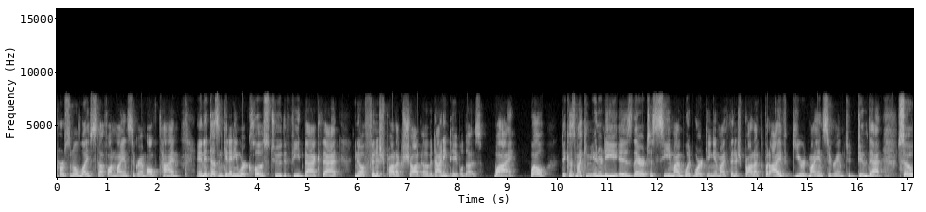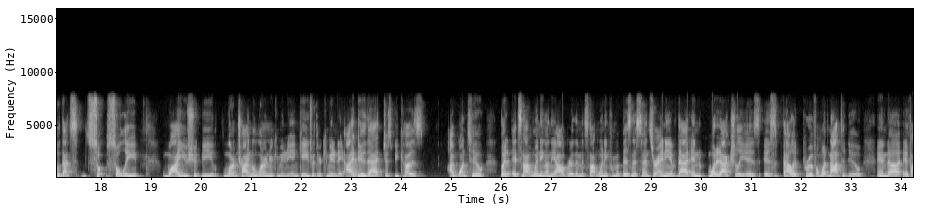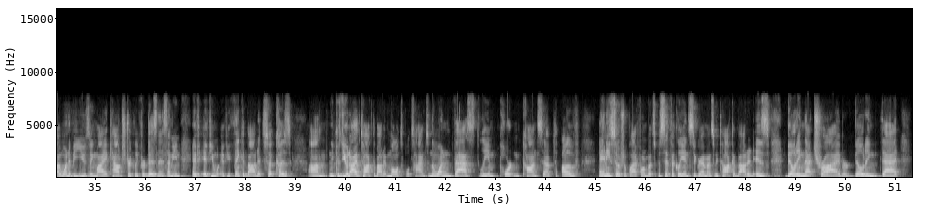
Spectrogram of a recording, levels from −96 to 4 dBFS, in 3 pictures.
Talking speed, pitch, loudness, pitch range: 200 wpm, 115 Hz, -23 LUFS, 105-140 Hz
